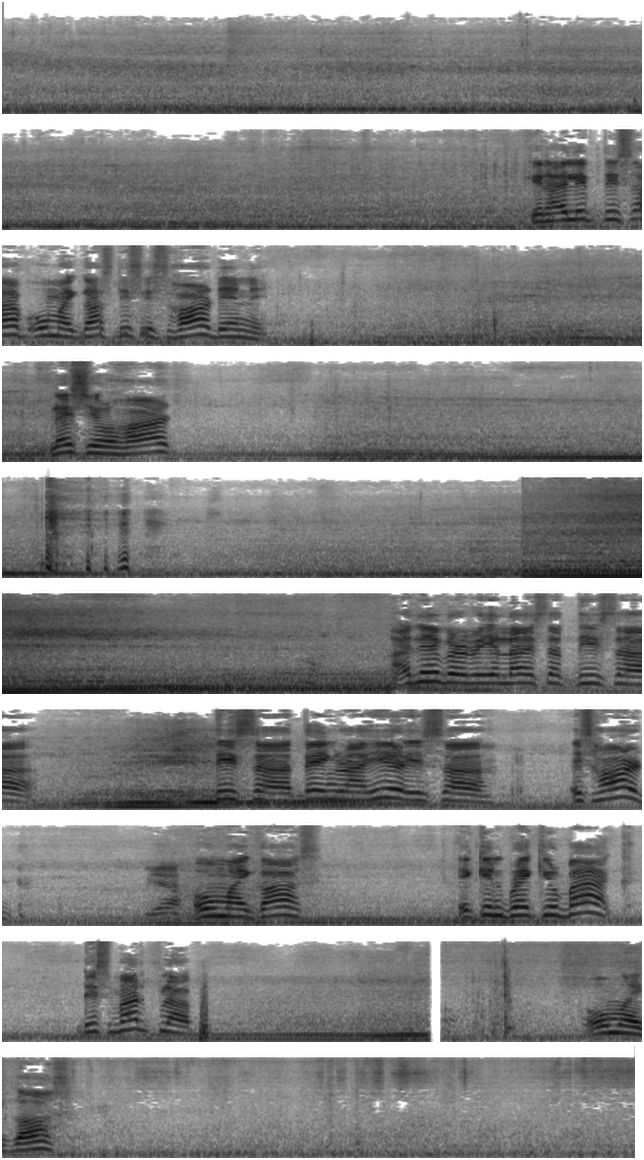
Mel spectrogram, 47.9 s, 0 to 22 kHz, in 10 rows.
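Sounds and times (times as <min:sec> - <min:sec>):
road noise: 0:00.0 - 0:47.9
vehicle engine rumble: 0:00.0 - 0:47.9.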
